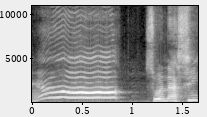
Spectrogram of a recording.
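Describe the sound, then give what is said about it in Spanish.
A voice imitates nasal, high-pitched metal singing that leans on the nose to reach the high notes, holding one bright, sustained note for nearly a second, then breaks off into a short spoken phrase. “Entonces apoya en la nariz y suena así como que...”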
